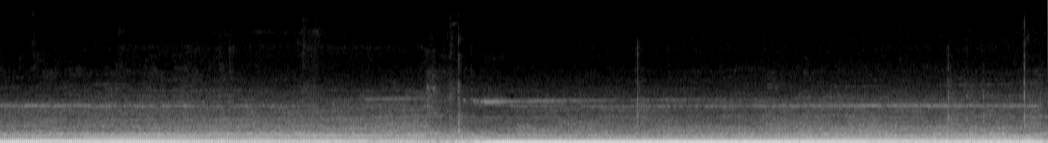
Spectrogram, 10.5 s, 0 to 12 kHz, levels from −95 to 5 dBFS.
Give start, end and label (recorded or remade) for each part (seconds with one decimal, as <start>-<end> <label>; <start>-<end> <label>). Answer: 0.0-10.5 recorded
